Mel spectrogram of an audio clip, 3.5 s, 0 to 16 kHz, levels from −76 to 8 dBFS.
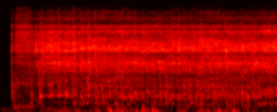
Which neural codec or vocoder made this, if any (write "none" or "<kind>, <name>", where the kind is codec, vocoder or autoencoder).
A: codec, SNAC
